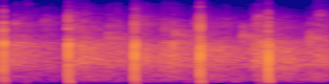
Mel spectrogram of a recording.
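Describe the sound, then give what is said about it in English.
A crowd claps in steady unison, giving the Lord a mighty hand clap: sharp hand claps land at an even beat over a bright wash of scattered applause, with no voices. “Let's give the Lord another mighty hand clap.”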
